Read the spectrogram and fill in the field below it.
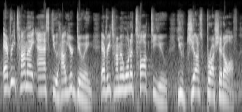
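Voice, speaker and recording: A high, emotional young alien companion, acted out by a man in a dramatic story reading. The voice pleads and sounds wounded, moving widely in pitch over background music. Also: very animated, a little fast. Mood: hurt, frustrated.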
